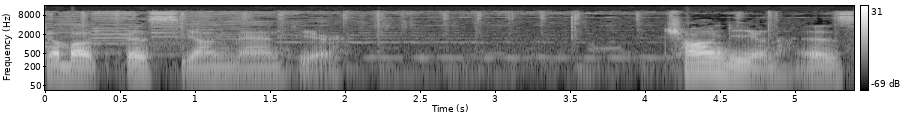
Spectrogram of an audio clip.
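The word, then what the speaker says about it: Chongyun: Chong Yun is how you pronounce his name.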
